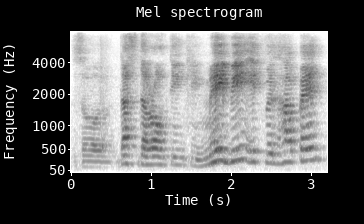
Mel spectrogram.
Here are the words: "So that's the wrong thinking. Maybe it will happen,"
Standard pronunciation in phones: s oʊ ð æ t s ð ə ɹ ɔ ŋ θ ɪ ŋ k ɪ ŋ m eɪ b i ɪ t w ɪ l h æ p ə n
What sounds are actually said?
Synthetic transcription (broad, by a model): s oʊ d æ t s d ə ɹ ɔ ŋ t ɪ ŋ k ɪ ŋ m eɪ b i ɪ t w ɪ l h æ p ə n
